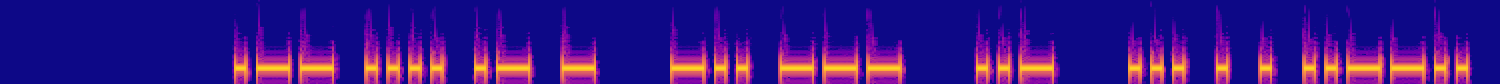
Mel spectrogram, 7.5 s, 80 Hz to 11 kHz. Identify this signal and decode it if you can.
Morse code, heard as a keyed tone, about 22 wpm, 700 Hz. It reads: WHAT DO U SEE?
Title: Sentences from Top 100 Words and Abbreviations 22wpm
